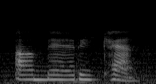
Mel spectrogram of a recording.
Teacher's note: The stressed syllable here is mer, okay? But all the other syllables must be unstressed, and there are only the two unstressed sounds that we're allowed to use.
